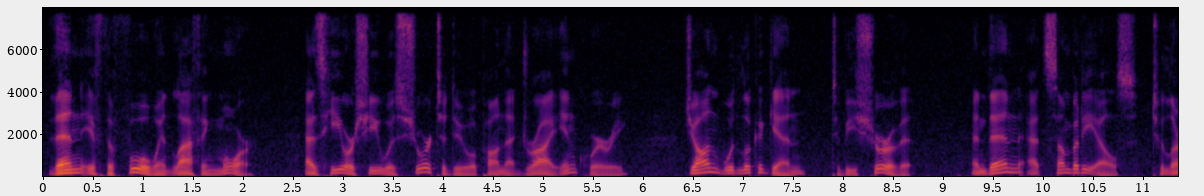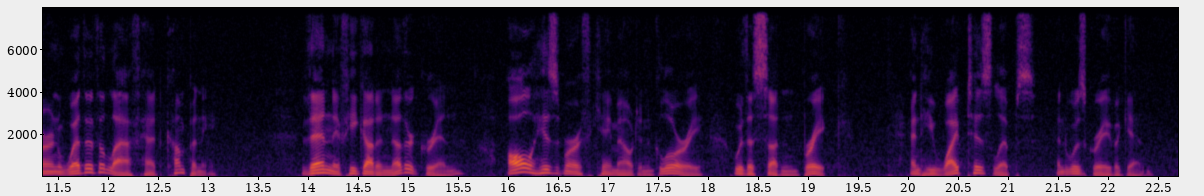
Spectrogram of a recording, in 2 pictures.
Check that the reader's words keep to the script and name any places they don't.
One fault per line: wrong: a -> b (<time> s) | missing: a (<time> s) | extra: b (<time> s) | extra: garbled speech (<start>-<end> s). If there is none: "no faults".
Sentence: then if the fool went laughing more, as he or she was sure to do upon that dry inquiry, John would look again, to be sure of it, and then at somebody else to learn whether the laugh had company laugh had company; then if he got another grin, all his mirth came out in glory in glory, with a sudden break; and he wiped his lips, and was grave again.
missing: laugh had company (13.1 s)
missing: in glory (18.0 s)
